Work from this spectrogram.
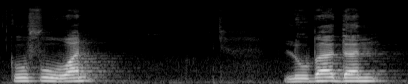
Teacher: we'll be dropping the noon sound and we'll be joining these two, but without a gunna in practice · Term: idgham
